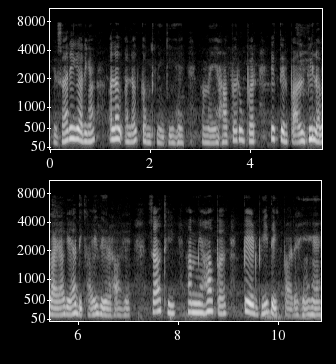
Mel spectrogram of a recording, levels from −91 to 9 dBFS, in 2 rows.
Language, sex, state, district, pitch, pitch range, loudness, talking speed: Hindi, female, Rajasthan, Churu, 185 Hz, 160-220 Hz, -17 LUFS, 170 wpm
